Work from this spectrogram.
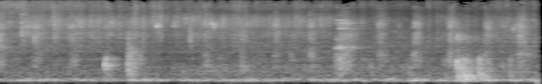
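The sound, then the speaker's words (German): Onions sweat in hot fat on a stovetop while vegetables are prepared for a vegan summer bowl, giving a steady, moderately loud sizzle with a few faint crackles and pops scattered throughout. “schwitzt gerade Zwiebeln an”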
